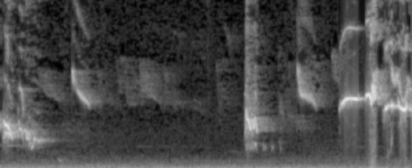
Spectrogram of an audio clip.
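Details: Wild-style white-rumped shama song: scattered bright phrases, a falling slurred note, short high whistles and a final burst of rapid high trills, separated by quiet gaps with faint low hum.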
